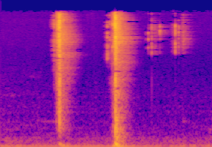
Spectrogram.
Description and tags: Simple, single sound of igniting the flint lighter.
cigarette, flint, ignition, lighter, smoking, spark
